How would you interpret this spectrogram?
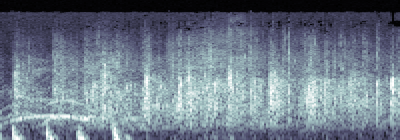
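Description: An audience claps steadily, a dense wash of many hands, with a few low thumps near the start. The applause stays fairly even and moderately loud throughout, with no voices standing out.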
